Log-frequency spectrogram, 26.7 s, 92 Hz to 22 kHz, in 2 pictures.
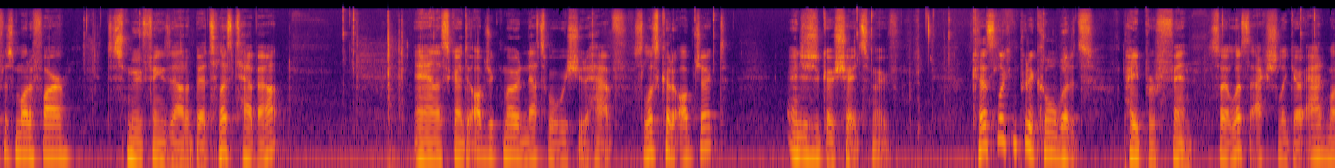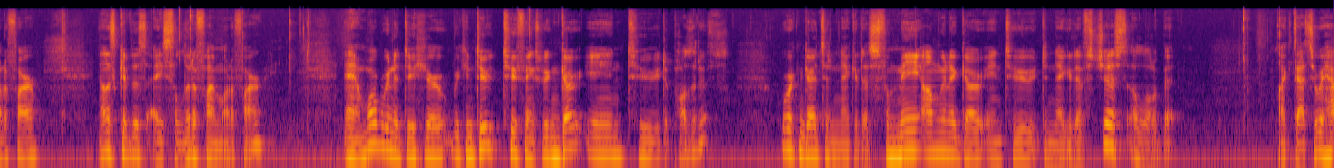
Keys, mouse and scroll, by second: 0.8-3.5 middle drag, 2.3 `, 3.5 click, 3.9 Tab, 4.3-6.9 middle drag, 6.9-9.4 drag, 9.4-13.0 middle drag, 10.5-13.0 scroll up 1, 13.0-15.7 drag, 15.6 scroll down 1, 15.7-18.6 middle drag, 16.2-18.6 scroll up 1, 18.6-26.1 drag, 26.1-26.6 middle drag.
